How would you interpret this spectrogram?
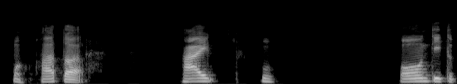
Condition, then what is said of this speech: Stuttering. I'm still a lot. I don't speak. I don't think I'm speaking fluently in public is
